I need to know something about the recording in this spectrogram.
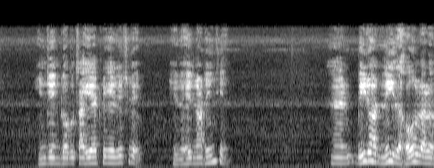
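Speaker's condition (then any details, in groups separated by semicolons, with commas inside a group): Parkinson's disease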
